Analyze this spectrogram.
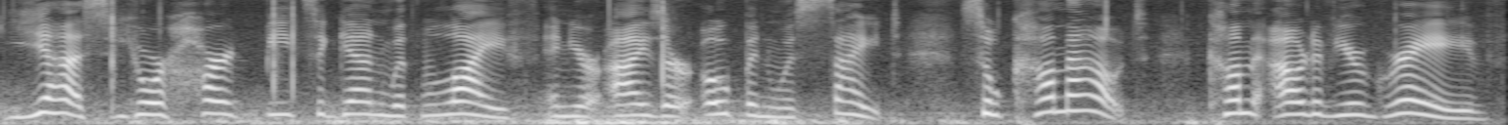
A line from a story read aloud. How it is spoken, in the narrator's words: yelled out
